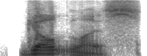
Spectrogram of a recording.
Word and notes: guiltless: American English

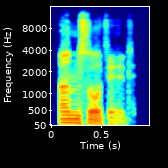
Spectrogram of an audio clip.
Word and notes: unsorted: British English

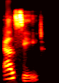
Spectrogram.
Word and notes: allseed: Indian

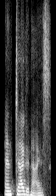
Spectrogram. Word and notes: antagonize: Indian

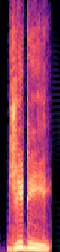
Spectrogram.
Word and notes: Gd: Indian

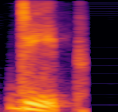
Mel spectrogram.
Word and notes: deep: Indian

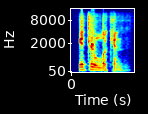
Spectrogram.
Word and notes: interleukin: American English

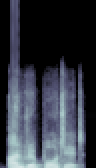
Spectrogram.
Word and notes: Unreported: Indian

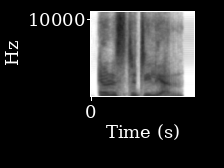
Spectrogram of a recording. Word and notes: Aristotelian: Indian

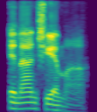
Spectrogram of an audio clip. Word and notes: enantiomer: British English

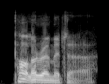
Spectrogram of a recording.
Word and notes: polarimeter: British English

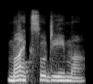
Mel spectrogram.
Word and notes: myxoedema: Indian

